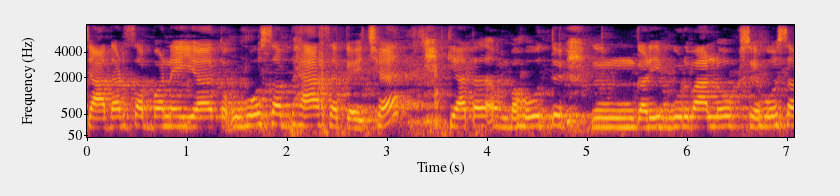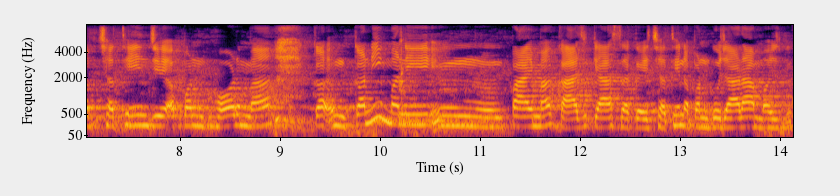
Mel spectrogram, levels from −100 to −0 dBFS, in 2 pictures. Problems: constant background noise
